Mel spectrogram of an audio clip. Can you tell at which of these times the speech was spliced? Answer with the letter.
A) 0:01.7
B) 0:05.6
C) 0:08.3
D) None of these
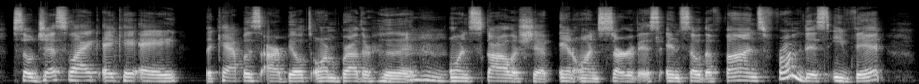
C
